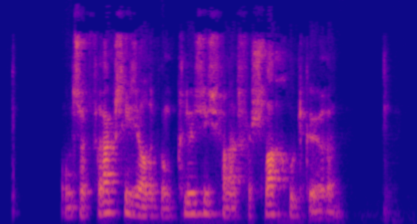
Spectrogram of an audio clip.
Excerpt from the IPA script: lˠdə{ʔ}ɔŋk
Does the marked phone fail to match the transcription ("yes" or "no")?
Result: yes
